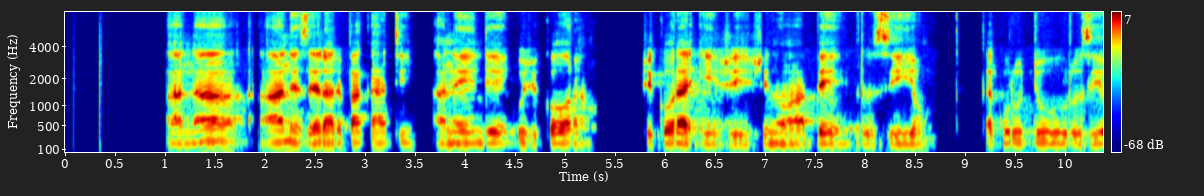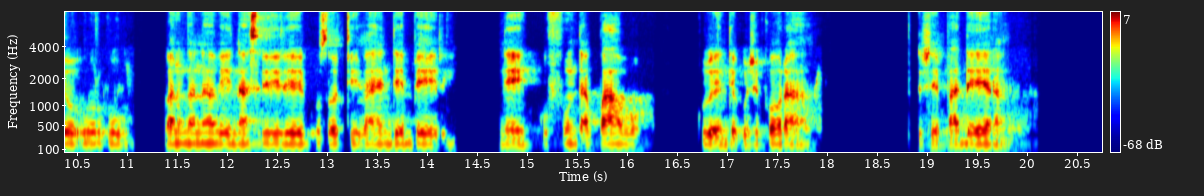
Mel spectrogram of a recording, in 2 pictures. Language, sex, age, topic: Ndau, male, 50+, education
